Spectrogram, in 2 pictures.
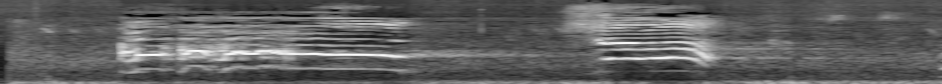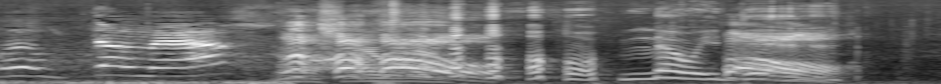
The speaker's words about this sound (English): Many people ask, does your grandson like the rooster crowing early in the morning? Here's your answer.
